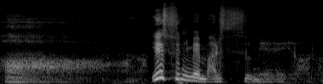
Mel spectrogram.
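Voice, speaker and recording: A man preaching a Sunday sermon as pastor, emphatic and calling out to his congregation, swinging between loud exclamations and hushed asides. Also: medium pitch, big pitch swings, measured pace, vocal fry, breathy edge. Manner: repeatedly addresses the congregation, asking them to repeat words. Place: church sanctuary.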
